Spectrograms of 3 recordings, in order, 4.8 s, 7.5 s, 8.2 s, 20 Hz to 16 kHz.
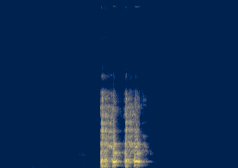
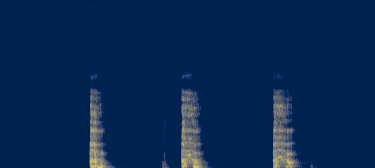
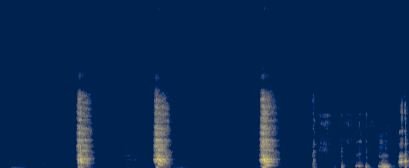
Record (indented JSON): {
  "cough_length": "4.8 s",
  "cough_amplitude": 32729,
  "cough_signal_mean_std_ratio": 0.3,
  "three_cough_length": "7.5 s",
  "three_cough_amplitude": 32106,
  "three_cough_signal_mean_std_ratio": 0.3,
  "exhalation_length": "8.2 s",
  "exhalation_amplitude": 28426,
  "exhalation_signal_mean_std_ratio": 0.27,
  "survey_phase": "beta (2021-08-13 to 2022-03-07)",
  "age": "65+",
  "gender": "Male",
  "wearing_mask": "No",
  "symptom_none": true,
  "smoker_status": "Ex-smoker",
  "respiratory_condition_asthma": false,
  "respiratory_condition_other": false,
  "recruitment_source": "REACT",
  "submission_delay": "3 days",
  "covid_test_result": "Negative",
  "covid_test_method": "RT-qPCR",
  "influenza_a_test_result": "Negative",
  "influenza_b_test_result": "Negative"
}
